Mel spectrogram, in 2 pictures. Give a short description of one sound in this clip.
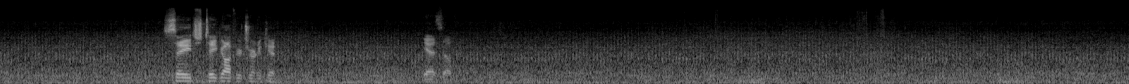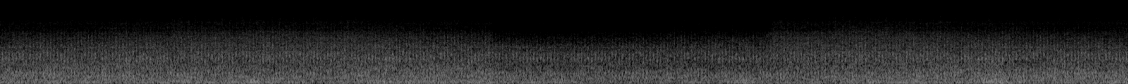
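A helicopter's rotor drones steadily throughout.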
